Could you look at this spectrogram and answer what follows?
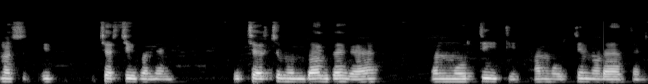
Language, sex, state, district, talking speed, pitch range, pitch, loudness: Kannada, male, Karnataka, Dharwad, 120 wpm, 125-140 Hz, 135 Hz, -15 LUFS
